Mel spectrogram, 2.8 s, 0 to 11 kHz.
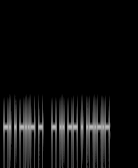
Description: Morse code, heard as a keyed tone, about 44 wpm, 700 Hz. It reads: NEXT TIME.
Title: Sentences from Top 1500 Words 45wpm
